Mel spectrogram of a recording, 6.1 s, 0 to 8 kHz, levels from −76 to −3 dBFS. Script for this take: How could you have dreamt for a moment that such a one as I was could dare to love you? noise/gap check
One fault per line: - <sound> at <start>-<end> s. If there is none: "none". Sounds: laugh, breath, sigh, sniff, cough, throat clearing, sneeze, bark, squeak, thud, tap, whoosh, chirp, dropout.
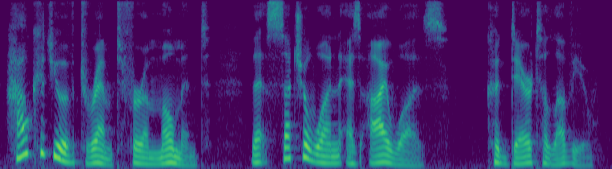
none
